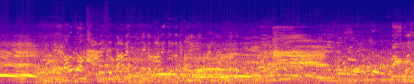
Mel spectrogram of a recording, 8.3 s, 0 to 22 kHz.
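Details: Sahiwal cattle at a crowded market in Brahmanbaria, Bangladesh, 31 May 2024: short, low, wavering moos at the start and midway, partly buried under dense overlapping human speech and crowd hubbub.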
